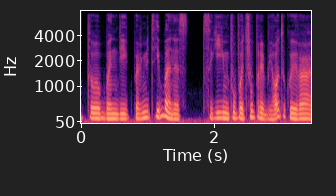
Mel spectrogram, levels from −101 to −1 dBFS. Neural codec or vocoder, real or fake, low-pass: autoencoder, 22.05 kHz, a latent of 192 numbers a frame, VITS, trained on many speakers; fake; 7.2 kHz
